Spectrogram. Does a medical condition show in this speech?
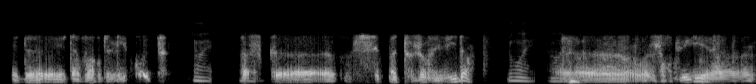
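Yes: laryngeal cancer; part of lung removed.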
